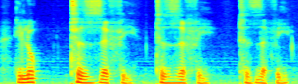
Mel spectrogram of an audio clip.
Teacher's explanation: But remember, we said that he, or I, the pronouns, are sort of semi-weak forms. And in semi-weak forms, the h sound becomes a lot weaker than usual. And often what happens then is that the previous consonant sound joins to that. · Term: connected speech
